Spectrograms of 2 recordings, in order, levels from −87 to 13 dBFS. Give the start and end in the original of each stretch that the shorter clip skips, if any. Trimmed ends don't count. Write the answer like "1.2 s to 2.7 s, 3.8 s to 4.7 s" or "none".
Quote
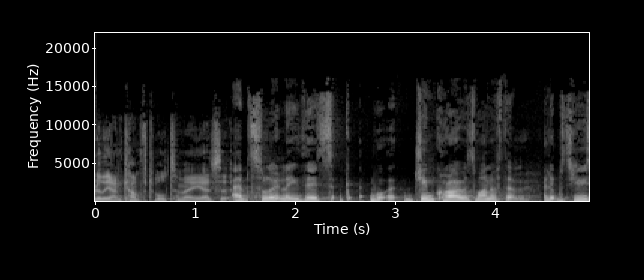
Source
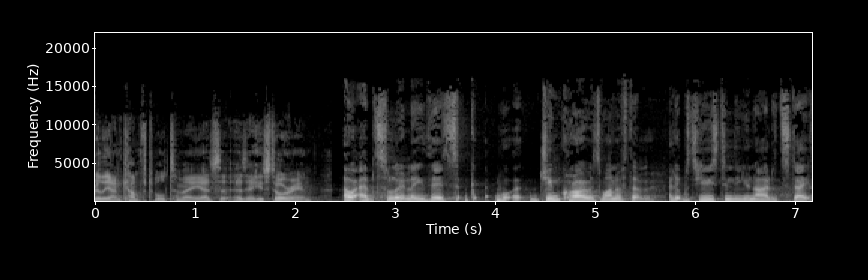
1.4 s to 2.6 s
